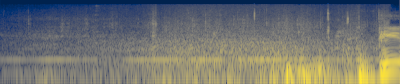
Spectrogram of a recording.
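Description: Wind buffeting the microphone outdoors: a rushing noise that swells over the two seconds, with low rumbling gusts near the end.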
